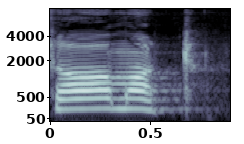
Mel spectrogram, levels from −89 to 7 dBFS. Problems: none marked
